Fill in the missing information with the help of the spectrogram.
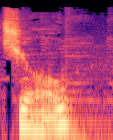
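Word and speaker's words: chou (九): Y en cuanto al 9, su pronunciación en chino es chou, similar a la palabra chou, que tiene el significado de longevidad o larga vida.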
